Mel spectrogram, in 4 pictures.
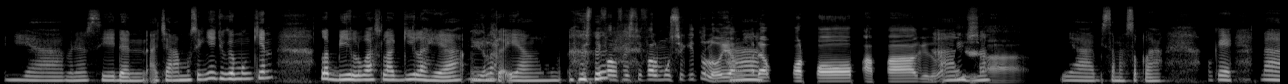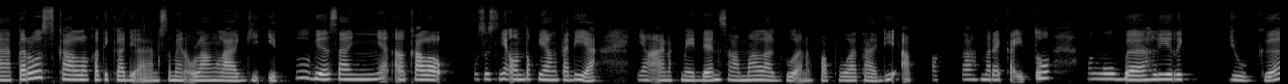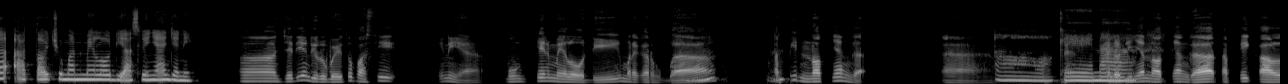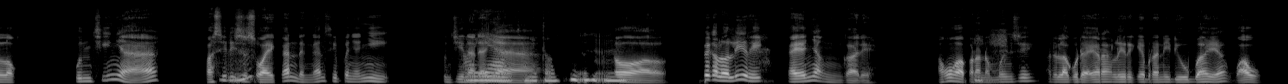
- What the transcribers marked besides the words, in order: chuckle
- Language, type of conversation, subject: Indonesian, podcast, Apa pendapatmu tentang lagu daerah yang diaransemen ulang menjadi lagu pop?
